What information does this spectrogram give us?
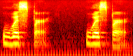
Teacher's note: WH일 때 보통 H 소리 사라져서 whisper라고 소리 많이 냅니다. Whisper보다는 whisper.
